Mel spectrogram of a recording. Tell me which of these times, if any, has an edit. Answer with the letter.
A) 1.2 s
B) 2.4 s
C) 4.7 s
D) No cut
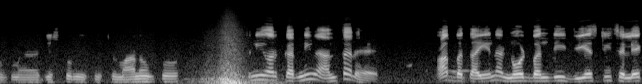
B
